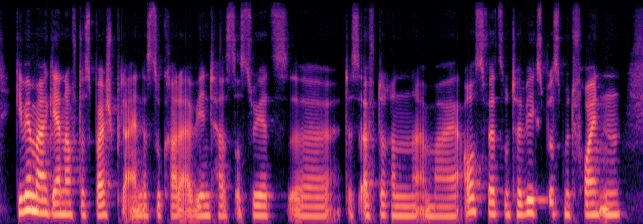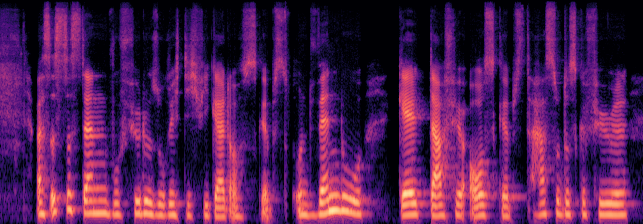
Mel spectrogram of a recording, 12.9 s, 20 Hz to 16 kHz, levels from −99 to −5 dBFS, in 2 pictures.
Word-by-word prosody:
gehen 220 +2 +3
wir 255 - +10
mal 205 -3 +7
gerne 185 -1 +3
auf 180 - -5
das 180 0 -9
Beispiel 170 +1 -1
ein, 80 +1 -2
das 80 - -5
du - - -7
grade 80 +1 -2
erwähnt 160 - -2
hast, 160 - -7
dass - - -8
du 165 - -4
jetzt, 165 0 -3
äh, 155 0 -5 0.2
des - - -13
Öfteren 165 -2 -3 0.2
mal 155 0 -4
auswärts 210 -5 -1
unterwegs 205 +4 +1
bist 195 -1 -7
mit 175 0 -4
Freunden. 180 0 0 0.6
Was 185 0 0
ist 225 +4 0
das 260 0 0
denn, 200 -1 +2
wofür 180 +2 -2
du 195 -2 +4
so 175 -1 -3
richtig 175 -1 -5
viel 165 - -6
Geld 145 -2 +1
ausgibst? 150 +3 -7
Und 170 +1 -3
wenn 235 +6 +9
du 205 -4 +3 0.3
Geld 175 0 +6
dafür 165 +1 +2
ausgibst, 165 +7 -2
hast 185 +1 -5
du - - 0
das 185 0 -4
Gefühl, 180 -1 0
180 Hz, 215 wpm, -25 LUFS, 165-190 Hz, 0.6 s, wir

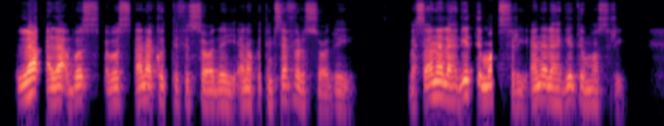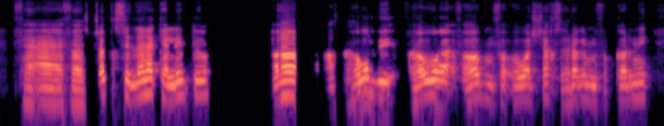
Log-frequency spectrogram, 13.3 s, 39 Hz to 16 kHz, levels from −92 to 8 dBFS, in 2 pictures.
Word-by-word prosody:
لأ، 180 +9 +8
لأ، 130 +4 +4
بُص، 140 +1 -4
بُص 130 +3 -6
أنا 135 +3 +2
كنت 135 -1 -8
في - - -21
السعودية، 110 -1 -5
أنا 120 +1 -3
كنت 115 - -15
مسافر 140 +4 -5
السعودية 105 -2 -12 0.5
بس - - -7
أنا 165 +2 +5
لهجتي 160 +3 +2
مصري، 140 -6 -1
أنا 130 +4 0
لهجتي 130 0 -3
مصري، 110 -1 -13 0.5
ف - - -21
آآ، 120 -1 0
فالشخص 120 +11 -3
اللي 160 0 0
أنا 185 - +6
كلمته 170 0 -2 0.7
آه 170 0 +10 0.5
فهو 155 +11 +1
بي 330 - -3 0.2
فهو 175 0 +3
فهو 150 -2 +1 0.2
هو 135 +2 -1
الشخص 145 -2 -7
الراجل 140 +4 -4
مفكرني 140 +2 -7
140 Hz, 155 wpm, -21 LUFS, 120-155 Hz, 0.7 s, آه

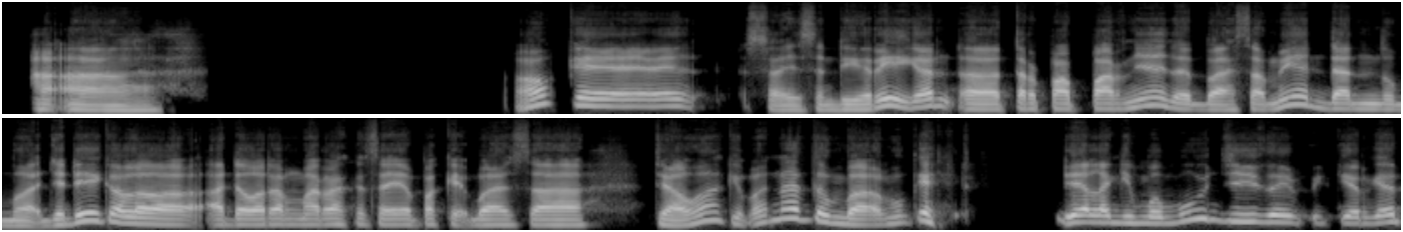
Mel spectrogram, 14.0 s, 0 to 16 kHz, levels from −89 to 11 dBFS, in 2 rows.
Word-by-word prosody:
Heeh. 105 -3 0 1.7
Oke, 220 +3 -1 0.8
saya 105 0 -4
sendiri 120 - 0
kan, 180 +1 +1
eee, 125 -1 +3
terpaparnya 135 +9 +1
ada 135 -7 0
bahasa 115 -1 0
Medan 135 - 0
tuh, 125 -1 -4
Mbak. 120 -1 0
Jadi 135 +10 +2
kalau 155 -9 +4
ada - - -1
orang 140 +1 +2
marah 140 +1 0
ke 145 +1 -11
saya 135 -1 0
pakai 145 - -3
bahasa 130 0 +1 0.4
Jawa 205 - +1
gimana 290 +6 -1
tuh, 215 -7 0
Mbak? 140 -3 +3
Mungkin 180 +8 0 0.6
dia 195 0 +4
lagi 180 -2 0
memuji 215 +6 -3
saya 190 -2 +1
pikir 170 -1 -5
kan. 190 +4 -2
145 Hz, 135 wpm, -23 LUFS, 130-190 Hz, 1.7 s, kalau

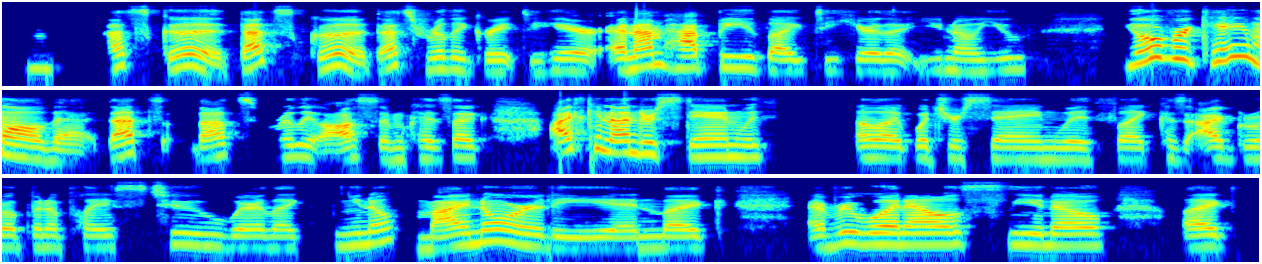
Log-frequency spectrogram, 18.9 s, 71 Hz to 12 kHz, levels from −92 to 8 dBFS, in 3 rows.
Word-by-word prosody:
Mm, 210 0 -17 0.3
that's - - -3
good, - - +1
that's - - +4
good, - - +1
that's - - -2
really 200 -1 -5
great 170 -1 -5
to 160 - -18
hear, 185 0 -1
and 195 +3 +6
I'm 250 +3 +7
happy, 220 -1 +3
like, 175 -1 -3
to 180 - -15
hear 180 -1 -5
that, 175 - -8
you 190 +1 -19
know, 180 -1 -7
you 190 +3 -14 0.5
you 415 - +8
overcame 385 +1 +5
all 195 -4 +7
that. 155 -3 -6
That's 265 - +4 0.2
that's 470 - -1
really 205 -1 -7
awesome, 175 +4 0
'cause, 180 +1 -11
like, 195 -1 -4 0.3
I - - +9
can 340 -6 0
understand 220 -6 +3
with, 205 0 -9 0.5
uh, 190 - -1
like, 190 -1 -2
what 195 0 -5
you're 185 - -5
saying 180 -1 -6
with, 175 -1 -7
like, 175 -1 -6
'cause 185 -2 -14
I 185 - +3
grew 185 0 -7
up 180 0 -11
in 180 - -7
a 180 - -7
place, 175 0 -12
too, 205 -3 -12
where, 175 0 -5
like, 170 -1 -10
you 200 +2 -12
know, 240 +5 -4
minority 170 -3 0
and, 165 +1 -8
like, 170 0 -3 0.4
everyone 210 +3 0
else, 210 +1 +1
you 205 -1 -8
know, 195 0 -1 0.4
like, 185 +1 -1
190 Hz, 195 wpm, -22 LUFS, 175-210 Hz, 0.5 s, I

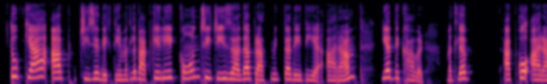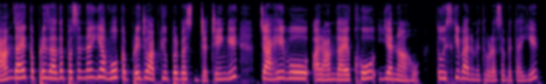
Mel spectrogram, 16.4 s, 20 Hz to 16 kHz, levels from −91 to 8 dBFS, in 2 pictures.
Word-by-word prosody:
तो 360 0 +4
क्या 300 -2 +7 0.3
आप 275 +1 +6 0.2
चीज़ें 255 +1 -1
देखती 215 0 -4
हैं 210 - -3
मतलब 255 +5 0
आपके 275 +5 +1
लिए 295 +2 +2 0.2
कौन-सी 310 +3 0
चीज़ 265 -1 0
ज़्यादा 245 0 +4
प्राथमिकता 235 +3 0
देती 215 -1 -5
हैं, 190 - -1
आराम 195 - 0 0.4
या 310 +3 +8
दिखावट? 220 - -7 0.3
मतलब 255 +7 +1 0.5
आपको 230 +6 +4 0.2
आरामदायक 295 +10 +3
कपड़े 300 0 -1
ज़्यादा 290 0 +1
पसंद 300 +1 -5
है 320 - +2
या 325 +1 +3
वो 305 - +2
कपड़े 260 0 -1
जो 290 +1 -2
आपके 260 +2 -1
ऊपर 265 0 -1
बस 255 - -3
जचेंगे, 245 - -3 0.3
चाहे 265 +1 +3
वो 275 -1 +3 0.2
आरामदायक 220 0 -1
हो 275 +3 -1
या 250 0 +1
ना 215 -5 -4
हो? 185 +1 -11 0.2
तो 280 0 -5
इसके 310 +4 -3
बारे 260 -6 -2
में 210 -1 -14
थोड़ा-सा 200 +1 -8
बताइए। 195 - -9
255 Hz, 170 wpm, -22 LUFS, 220-285 Hz, 0.5 s, या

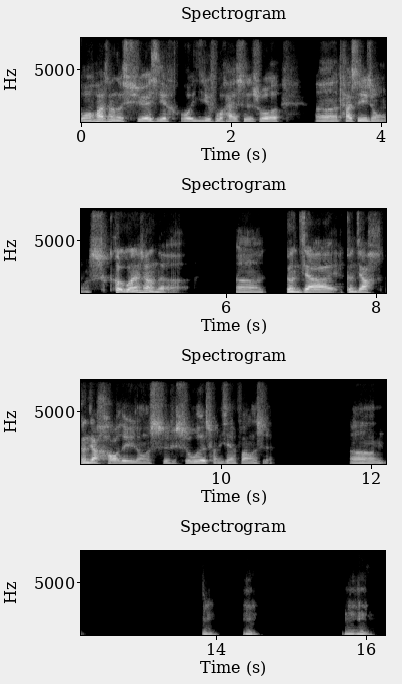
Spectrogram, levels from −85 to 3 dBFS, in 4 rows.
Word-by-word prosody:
文 125 +2 +1
化 175 -2 +7
上 160 -2 0
的 135 -2 0
学 120 0 +2
习 125 -4 +1
和 - - -12
或 115 - +4
依 125 +4 -2
附， 135 0 -3
还 110 -3 -1
是 115 +1 -3
说， 115 -1 +3 0.5
呃， 120 -2 -1
它 130 +3 +2
是 130 +1 +1
一 125 - +3
种 115 -1 -5
实 - - -3
客 - - +5
观 160 +3 +5
上 180 -10 +2
的， 110 -1 -5 0.7
呃， 115 -2 -3 0.3
更 140 -4 +4
加 120 0 +6 0.2
更 145 -3 0
加 125 -1 +5
好 125 - -5 0.2
更 155 -4 +2
加 140 0 +6
好 115 -5 0
的 110 0 0
一 110 - -5
种 110 -1 -8
食 115 0 -3
品 125 - -12
食 120 - -3
物 125 +1 -1
的 115 - +6
呈 110 -1 -7
现 115 -2 -5
方 115 +1 -4
式， 115 - -11 1.0
嗯 115 -1 -4 1.6
嗯， 110 +1 -7 0.3
嗯。 115 -3 -7 1.1
嗯 120 -1 -4
嗯。 115 +1 -5
120 Hz, 180 characters per minute, -23 LUFS, 115-130 Hz, 1.6 s, 化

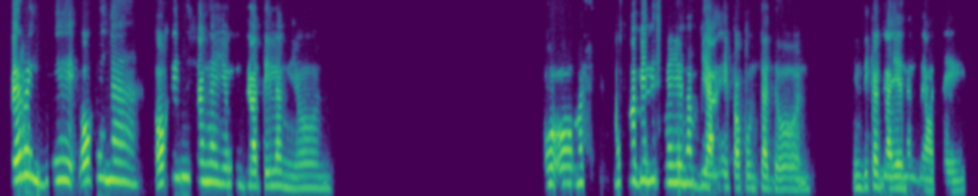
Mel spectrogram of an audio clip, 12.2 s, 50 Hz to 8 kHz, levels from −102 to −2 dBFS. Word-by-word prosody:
Pero 320 +6 +9
hindi. 285 -2 +1
Okey 300 +6 +4
na, 275 -5 0 0.2
okey 265 +7 +4
na 345 - 0
siya 285 - 0
ngayon, 250 -3 -1 0.2
dati 210 0 +2
lang 215 -2 -3
yun. 180 0 -10 2.7
Oo, 245 0 +3 0.2
mas 255 0 -2 0.3
mas 255 +1 -6
mabilis 290 0 +2
ngayon 265 -1 +1
ang 245 -3 0
biyahe 195 -1 +2
papunta 180 -1 -1
do'n, 165 0 -7 0.6
hindi 185 +1 -7
kagaya 180 -3 +1
ng 175 -1 -10
dati. 145 0 -8
215 Hz, 120 wpm, -23 LUFS, 180-275 Hz, 2.7 s, Pero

